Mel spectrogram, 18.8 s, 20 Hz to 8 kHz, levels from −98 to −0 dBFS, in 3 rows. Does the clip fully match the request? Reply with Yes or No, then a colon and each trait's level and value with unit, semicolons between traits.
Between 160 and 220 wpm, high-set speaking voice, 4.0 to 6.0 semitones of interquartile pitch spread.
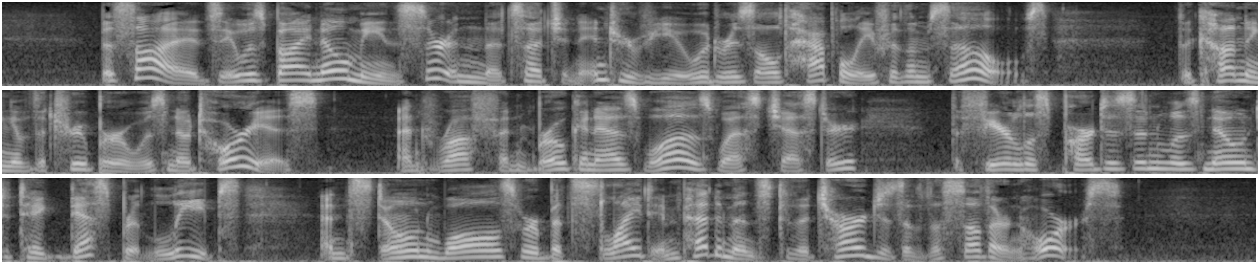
Yes: average, 170 wpm; high, 205 Hz; average, 4.3 semitones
